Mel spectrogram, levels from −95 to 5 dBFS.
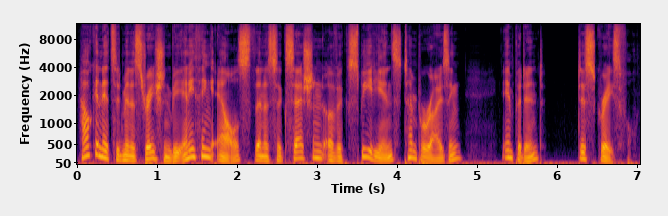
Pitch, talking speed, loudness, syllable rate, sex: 125 Hz, 135 wpm, -18 LUFS, 5.5 syllables/s, male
